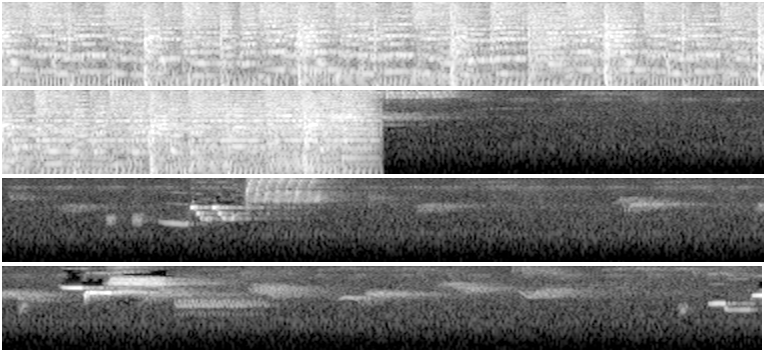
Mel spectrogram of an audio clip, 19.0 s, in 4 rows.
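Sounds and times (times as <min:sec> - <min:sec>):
songbirds singing: 0:07.2 - 0:19.0.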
